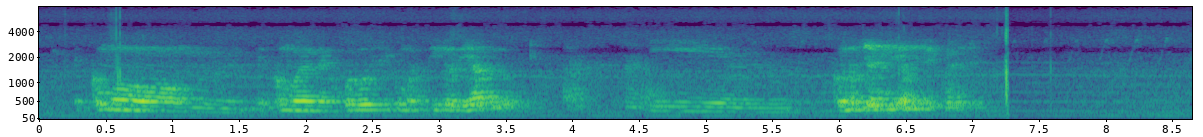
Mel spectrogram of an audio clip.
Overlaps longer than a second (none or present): none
